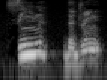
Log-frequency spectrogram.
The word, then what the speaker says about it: SeenDaDream: And it's pronounced SeenDaDream, SeenDaDream. All right.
